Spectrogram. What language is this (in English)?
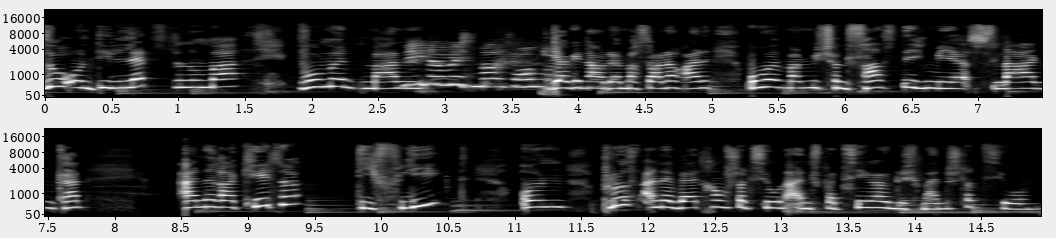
German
